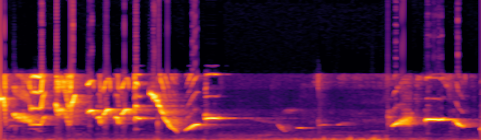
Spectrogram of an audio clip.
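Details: Oriental magpie-robin singing a lively, full song used as training material for caged birds: rapid varied whistles, harsh squawky notes and falling slurs, then quieter pauses and sustained whistled phrases.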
